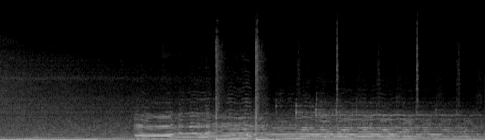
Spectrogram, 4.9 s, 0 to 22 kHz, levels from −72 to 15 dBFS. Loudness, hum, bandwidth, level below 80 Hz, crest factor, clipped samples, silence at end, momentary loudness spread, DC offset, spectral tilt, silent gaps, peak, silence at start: -19 LUFS; none; 16.5 kHz; -26 dBFS; 14 dB; under 0.1%; 0 s; 7 LU; under 0.1%; -6.5 dB/octave; none; -4 dBFS; 0 s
